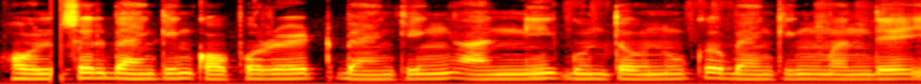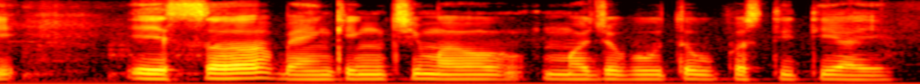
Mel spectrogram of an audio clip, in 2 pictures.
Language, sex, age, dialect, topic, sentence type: Marathi, male, 51-55, Varhadi, banking, statement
